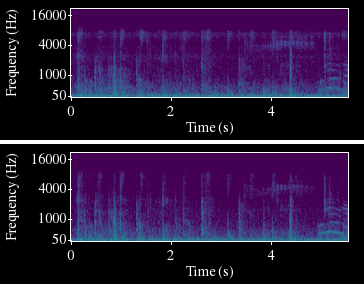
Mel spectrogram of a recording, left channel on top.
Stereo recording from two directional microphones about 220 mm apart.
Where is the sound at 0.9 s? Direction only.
40° right (ahead or behind).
